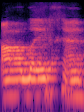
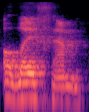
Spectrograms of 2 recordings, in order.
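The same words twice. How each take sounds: First: The first vowel is said full. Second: The first vowel is said shortened. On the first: "Instead of" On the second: "It shortens the vowel. ... Israelis do it"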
